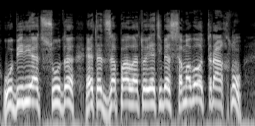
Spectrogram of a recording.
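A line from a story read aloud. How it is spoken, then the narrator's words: Yell. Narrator (Russian): он заорал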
